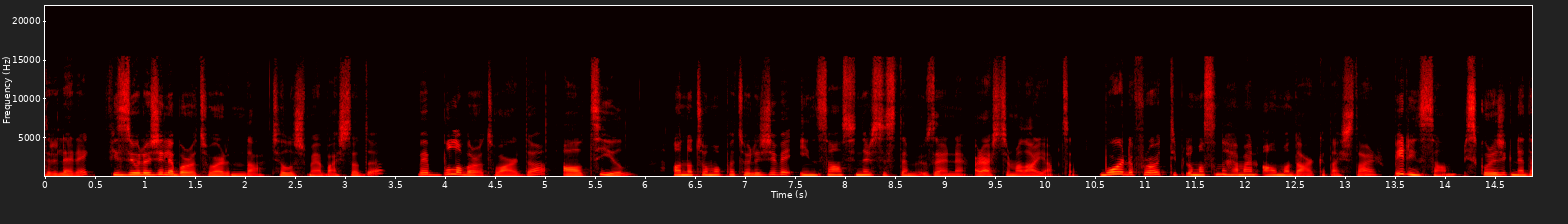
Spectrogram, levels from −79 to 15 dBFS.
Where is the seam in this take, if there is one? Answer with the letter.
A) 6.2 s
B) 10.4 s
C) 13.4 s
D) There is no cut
C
